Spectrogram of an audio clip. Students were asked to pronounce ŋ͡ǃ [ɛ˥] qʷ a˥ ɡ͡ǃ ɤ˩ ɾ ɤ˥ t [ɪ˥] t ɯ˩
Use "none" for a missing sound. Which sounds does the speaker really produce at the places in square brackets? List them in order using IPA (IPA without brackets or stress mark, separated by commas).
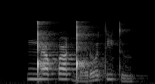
ɛ˥, i˥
